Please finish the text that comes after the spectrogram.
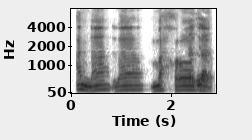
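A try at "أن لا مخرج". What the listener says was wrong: Bukan ana, tapi an.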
